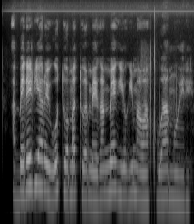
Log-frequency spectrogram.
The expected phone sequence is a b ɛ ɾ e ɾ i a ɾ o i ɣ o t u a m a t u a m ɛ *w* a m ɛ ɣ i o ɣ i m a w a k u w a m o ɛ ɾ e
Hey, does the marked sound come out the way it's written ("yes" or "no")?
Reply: no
